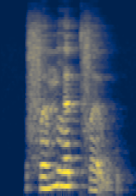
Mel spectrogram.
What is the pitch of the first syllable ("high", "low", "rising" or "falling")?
rising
